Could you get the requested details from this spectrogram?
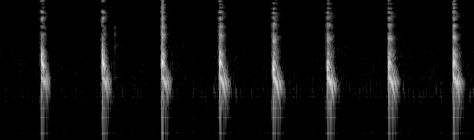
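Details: Watercock call used as a lure for bird hunting in Bengal: eight short, hollow, downward-slurred notes, evenly spaced about every three-quarters of a second, with a quiet background.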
